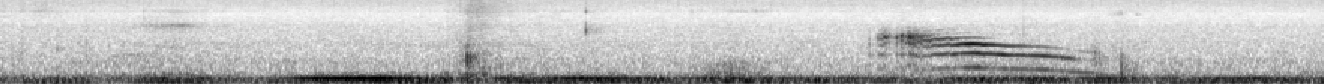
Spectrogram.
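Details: Domestic cat with one clear, drawn-out meow that starts high and slides downward, set against a constant low hum and faint room noise.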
